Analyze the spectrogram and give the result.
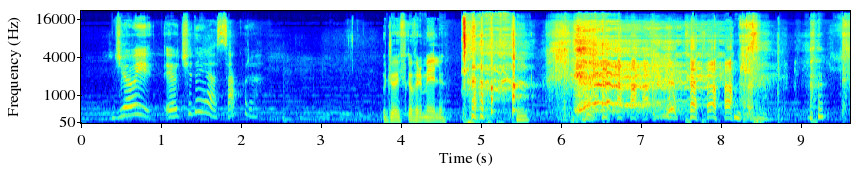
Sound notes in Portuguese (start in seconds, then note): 6.0 risadas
